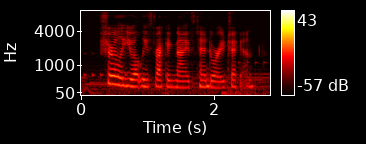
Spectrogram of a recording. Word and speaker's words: tandoori: least recognized tandoori chicken you're saying it wrong wait really Tandoori Tandoori well I've been saying it wrong the do isn't like door it's like doo-doo head are you five years old you can't just say like do as in due date can do re Tandoori I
